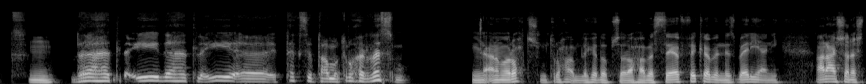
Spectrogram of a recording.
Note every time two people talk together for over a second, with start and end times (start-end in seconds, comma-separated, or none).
none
